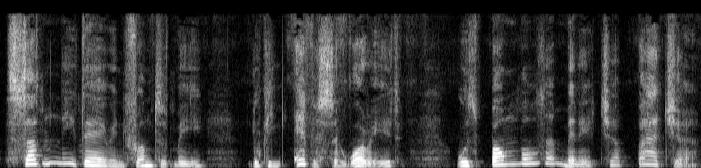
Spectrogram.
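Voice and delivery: ordinary delivery, nothing marked

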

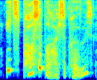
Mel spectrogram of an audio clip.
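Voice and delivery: a light high shrug of a badger; easy offhand guess; shrugging. A narrator's reading. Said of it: "said Bumble with a shrug".

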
